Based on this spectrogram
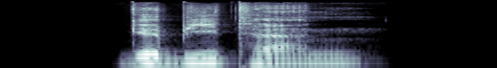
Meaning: dative plural of Gebieter
- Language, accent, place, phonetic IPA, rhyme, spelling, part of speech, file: German, Germany, Berlin, [ɡəˈbiːtɐn], -iːtɐn, Gebietern, noun, De-Gebietern.ogg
